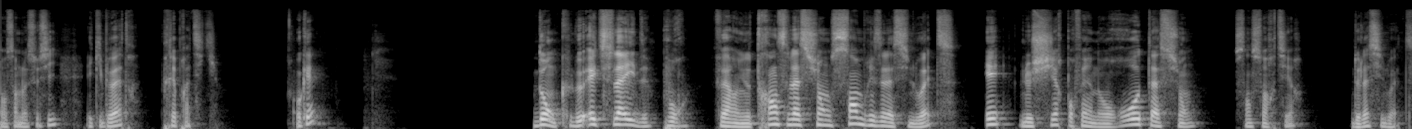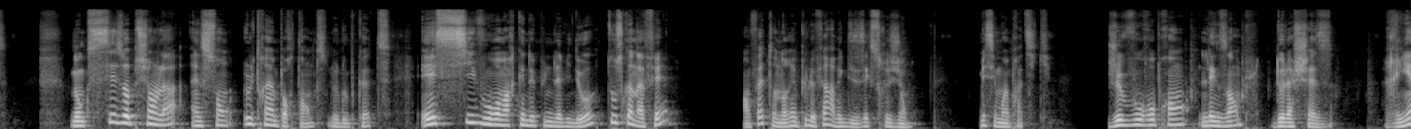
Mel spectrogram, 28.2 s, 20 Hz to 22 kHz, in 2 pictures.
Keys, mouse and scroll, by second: 3.9 Delete, 14.2 middle click, 15.2 KP_1, 15.8 shift+a, 21.7 s, 23.8 middle click, 24.9 middle click, 25.4 s, 27.6 Tab, 27.8 middle click.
